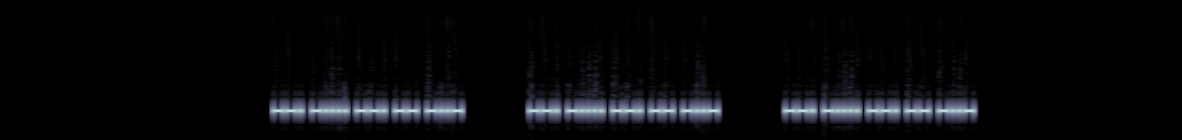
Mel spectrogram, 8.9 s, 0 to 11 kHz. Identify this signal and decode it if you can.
Morse code, heard as a keyed tone, about 51 wpm, 700 Hz. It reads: G6GMX G6GMX G6GMX
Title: DXCC-100 Call Signs - 5 Characters - Repeated 3x - 50wpm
